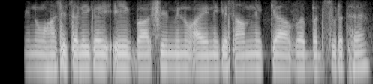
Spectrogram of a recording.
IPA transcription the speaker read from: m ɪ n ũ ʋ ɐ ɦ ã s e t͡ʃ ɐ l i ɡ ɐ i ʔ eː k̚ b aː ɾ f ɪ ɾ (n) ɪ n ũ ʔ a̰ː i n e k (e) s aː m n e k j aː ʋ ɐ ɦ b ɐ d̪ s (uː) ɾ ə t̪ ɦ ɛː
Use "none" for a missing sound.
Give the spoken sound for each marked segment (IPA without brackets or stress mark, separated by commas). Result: m, e, uː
